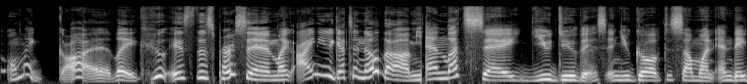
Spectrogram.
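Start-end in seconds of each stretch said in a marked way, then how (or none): 0.1-4.2 impressed gush. Retold or imitated. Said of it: "people are gonna be like".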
